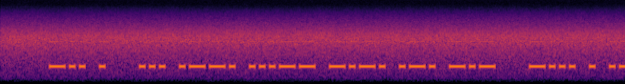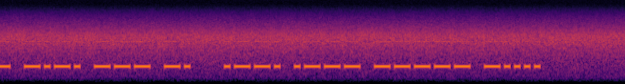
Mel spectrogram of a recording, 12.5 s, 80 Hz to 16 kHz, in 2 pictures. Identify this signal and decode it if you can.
Morse code, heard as a keyed tone, machine-sent, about 24 wpm, 850 Hz. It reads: DE SP3CRK BEACON PJ06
